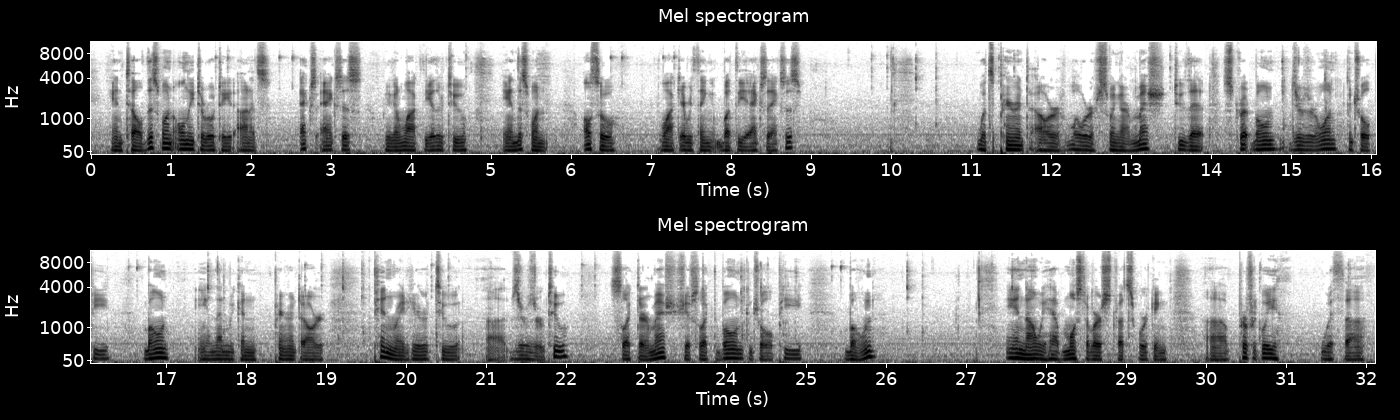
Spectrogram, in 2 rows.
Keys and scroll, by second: 15.4 ctrl+p, 24.4 ctrl+p, 28.4 g.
